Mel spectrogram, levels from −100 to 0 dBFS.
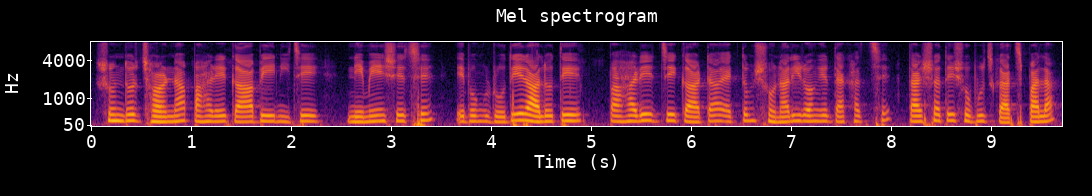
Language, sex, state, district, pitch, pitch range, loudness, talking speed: Bengali, female, West Bengal, Purulia, 200 Hz, 185-215 Hz, -24 LUFS, 140 wpm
